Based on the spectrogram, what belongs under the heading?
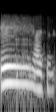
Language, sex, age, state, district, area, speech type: Nepali, female, 18-30, West Bengal, Darjeeling, rural, conversation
